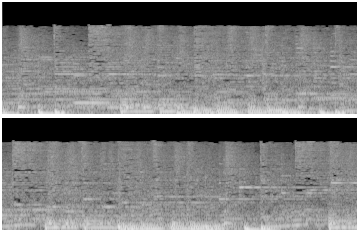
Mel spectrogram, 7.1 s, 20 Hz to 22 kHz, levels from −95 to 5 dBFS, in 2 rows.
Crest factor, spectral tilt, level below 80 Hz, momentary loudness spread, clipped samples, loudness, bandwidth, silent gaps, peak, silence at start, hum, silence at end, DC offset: 14 dB; -4 dB/octave; -18 dBFS; 3 LU; under 0.1%; -15 LUFS; 11 kHz; none; 0 dBFS; 0 s; none; 0 s; under 0.1%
